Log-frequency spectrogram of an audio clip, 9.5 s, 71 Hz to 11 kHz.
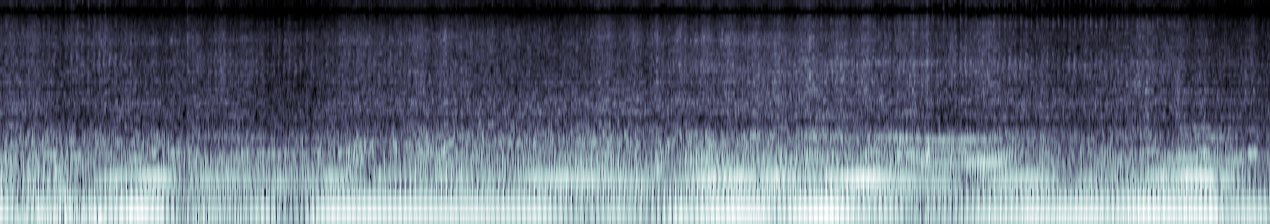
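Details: Old Toro Recycler mower, binaural recording, cutting Kentucky bluegrass under load: a steady engine drone with a rough, rattling clatter from the drive system, making a racket. The noise problem was later solved with WD40.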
